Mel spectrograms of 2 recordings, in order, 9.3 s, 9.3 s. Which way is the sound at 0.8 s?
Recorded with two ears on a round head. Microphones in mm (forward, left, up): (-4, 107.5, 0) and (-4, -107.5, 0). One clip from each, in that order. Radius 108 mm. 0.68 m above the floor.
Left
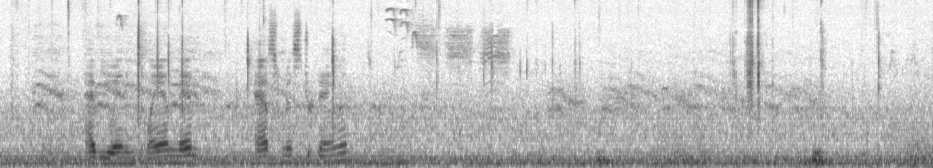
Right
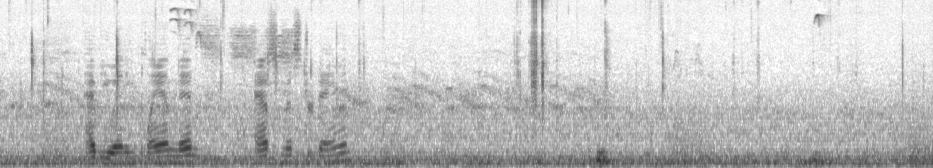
5° left (ahead or behind).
